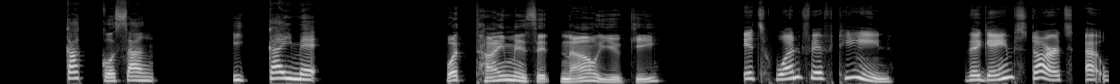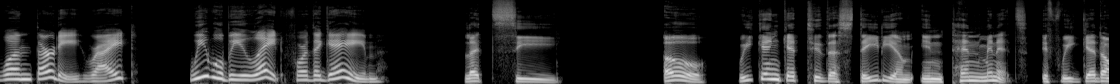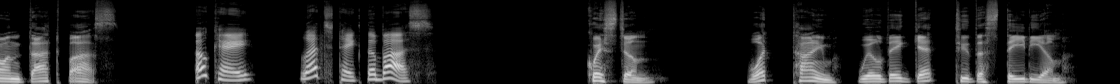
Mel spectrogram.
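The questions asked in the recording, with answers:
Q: What time will they get to the stadium?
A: At 1:25.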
